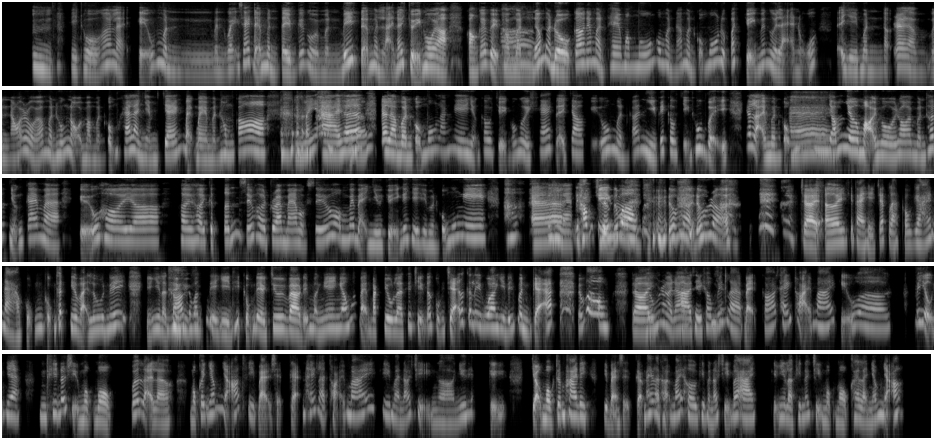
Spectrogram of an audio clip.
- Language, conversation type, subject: Vietnamese, advice, Làm sao để tôi không cảm thấy lạc lõng trong buổi tiệc với bạn bè?
- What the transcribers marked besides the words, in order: chuckle; "một" said as "ừn"; in English: "drama"; chuckle; laughing while speaking: "đúng rồi, đúng rồi, đúng rồi"; chuckle; sniff; chuckle; other background noise; chuckle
